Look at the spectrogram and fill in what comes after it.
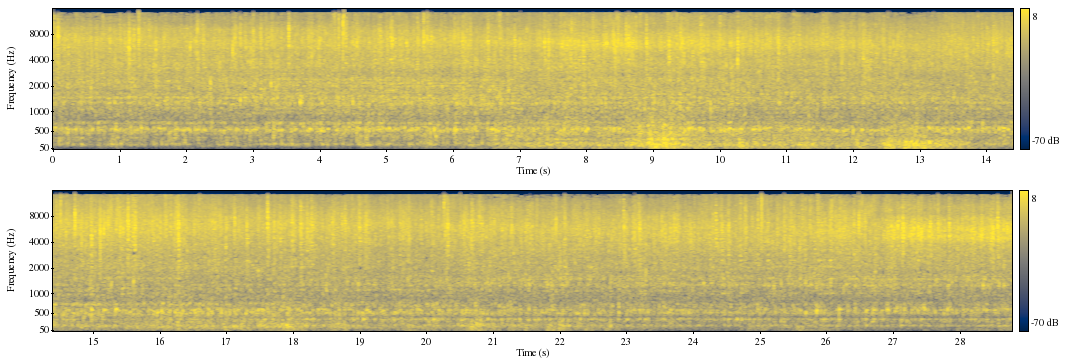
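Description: Heavy rain pouring onto a stone courtyard and clay-tiled roofs, a steady hiss of falling water, with two louder low rumbles about nine and thirteen seconds in.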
